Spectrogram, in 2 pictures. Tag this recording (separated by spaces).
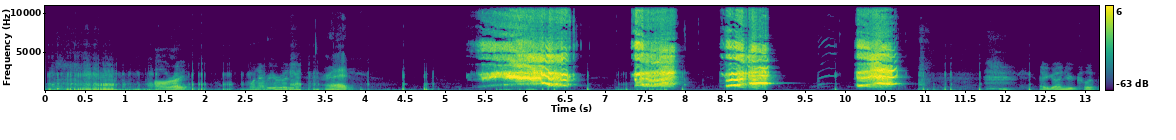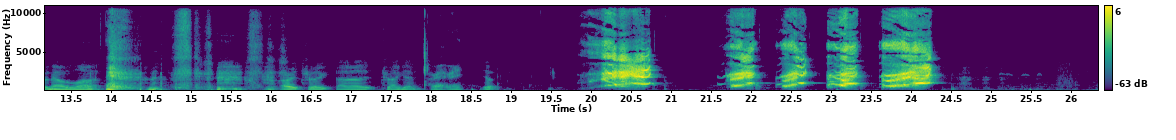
alien dinosaur raptor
